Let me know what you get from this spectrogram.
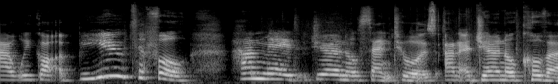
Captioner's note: none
